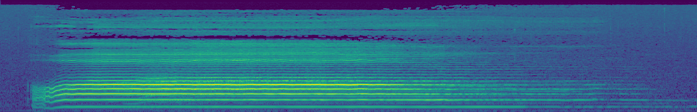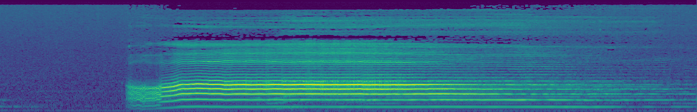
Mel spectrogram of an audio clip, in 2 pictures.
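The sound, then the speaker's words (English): Group chanting of om during a guided gratitude meditation: two long, sustained, low resonant hums, each swelling in and slowly fading, with a brief breath gap between them and no talking. “from that vibration, we'll om three times, inhaling.”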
